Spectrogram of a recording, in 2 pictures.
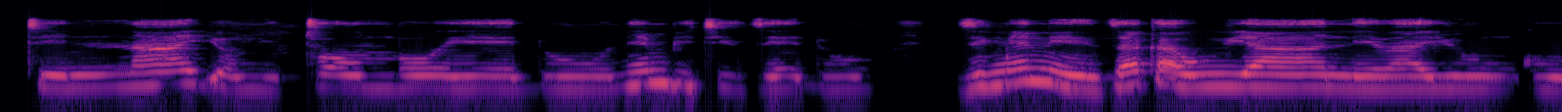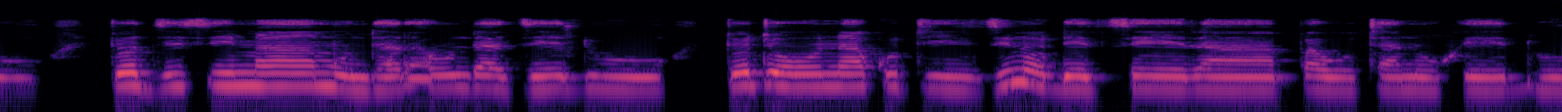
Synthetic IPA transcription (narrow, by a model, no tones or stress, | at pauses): tʰinajo̞mitʰo̞mbo̞je̞ɗune̞mbitid͡ze̞ːɗu | d͡zimwe̞nid͡zakaujane̞ʋajuŋɡu | to̞d͡zisimamundʱaɾaundad͡ze̞ɗu | to̞to̞ːnakutid͡zino̞ɗe̞t͡se̞rapautano̞ɦwe̞ːɗu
